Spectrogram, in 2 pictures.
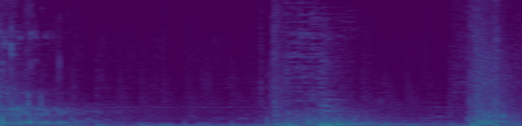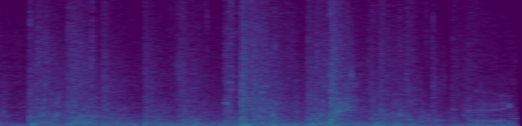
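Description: Gunfire in the video game Enter the Gungeon: repeated bursts of rapid shots and crashing impacts that rise and fall over several seconds, with no voices.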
